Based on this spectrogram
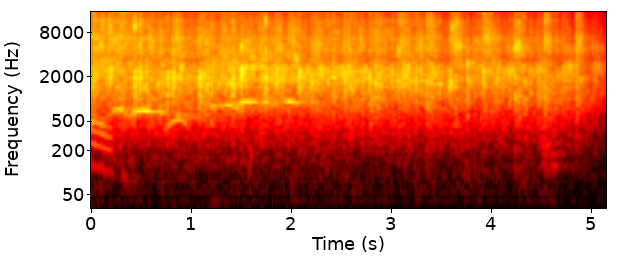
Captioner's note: audience cheering and applauding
